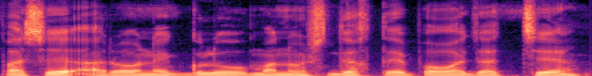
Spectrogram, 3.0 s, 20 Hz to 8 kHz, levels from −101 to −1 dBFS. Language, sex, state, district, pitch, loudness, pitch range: Bengali, male, Assam, Hailakandi, 115 Hz, -18 LUFS, 110-120 Hz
